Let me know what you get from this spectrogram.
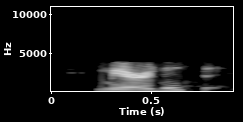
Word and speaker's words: Meredith: K-E-N-Y-A. – And the spelling of your last name? – Meredith, M-E-R-E-D-I-T-H.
